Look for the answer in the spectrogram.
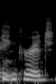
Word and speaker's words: Anchorage: Anchorage. No, no, that's correct.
